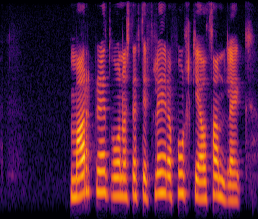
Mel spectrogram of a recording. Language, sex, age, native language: Icelandic, female, 50-59, Icelandic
